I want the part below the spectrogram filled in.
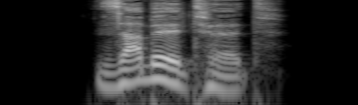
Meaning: inflection of sabbeln: 1. second-person plural preterite 2. second-person plural subjunctive II
- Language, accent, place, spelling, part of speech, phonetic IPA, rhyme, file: German, Germany, Berlin, sabbeltet, verb, [ˈzabl̩tət], -abl̩tət, De-sabbeltet.ogg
